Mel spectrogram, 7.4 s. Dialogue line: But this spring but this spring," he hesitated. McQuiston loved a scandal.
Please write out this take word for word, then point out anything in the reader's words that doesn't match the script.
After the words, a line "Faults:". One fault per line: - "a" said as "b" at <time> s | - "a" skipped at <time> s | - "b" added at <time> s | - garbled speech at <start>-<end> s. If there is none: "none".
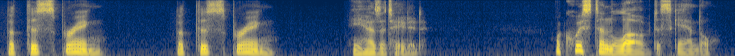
But this spring but this spring," he hesitated. McQuiston loved a scandal.
Faults:
none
